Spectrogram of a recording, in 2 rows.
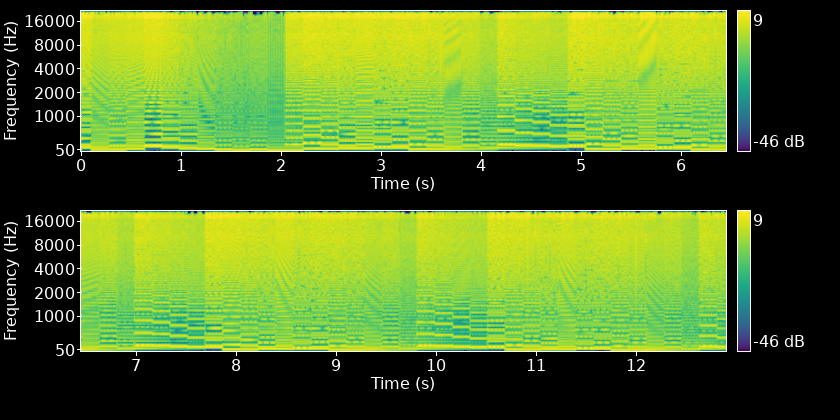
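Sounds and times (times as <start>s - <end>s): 
4069 VCO synthesizer oscillator tone: 0.2s - 12.8s.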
